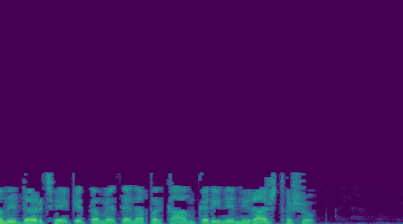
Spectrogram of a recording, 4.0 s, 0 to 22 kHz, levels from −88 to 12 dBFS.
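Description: Throughout the speech the sound is watery and swirling, with heavy codec damage and nothing above 5 kHz, so it is dull and muffled. This is most likely MP3 compression. At a bitrate that sounds as low as about 16 kbps, the encoder runs out of bits and drops the weaker frequency lines, which flicker on and off from frame to frame. It also cuts off all the treble above a fixed point.

Pre-echo appears three times. The first is at 1.21 s, just after "છે કે તમે", where a brief hiss of about 11 ms comes before an attack and softens it. The second is at 1.67 s and lasts about 18 ms. The third runs from 2.79 to 2.82 s and is the longest at 30 ms. Each time a sharp onset fell late in a transform block, and the codec spread that block's quantisation noise across the quiet moment before the onset.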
